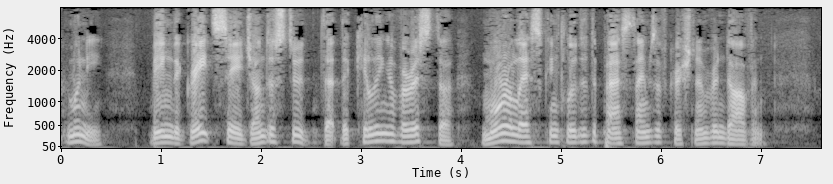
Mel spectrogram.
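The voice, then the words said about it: Noticeable non-native English accent. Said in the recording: “I hope all the English understood My accent.”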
